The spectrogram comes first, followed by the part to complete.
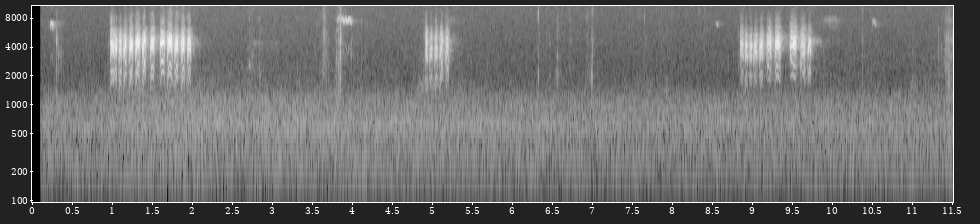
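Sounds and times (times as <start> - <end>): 
steady background hiss: 0.2 - 11.5
Eurasian blue tit churring call with buzzy rattles: 1.0 - 2.1, 4.8 - 5.4, 8.8 - 9.9.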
